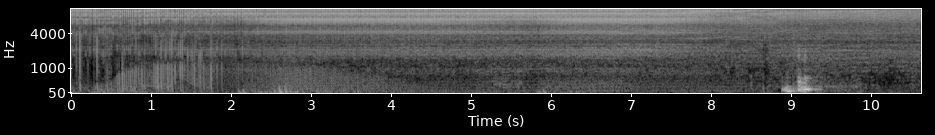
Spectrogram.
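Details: Homebuilt Tesla-style HF high-voltage generator (neon sign transformer, tube spark gap, first two tubes slightly misaligned but judged good enough): steady fizzing hiss with fast uneven snapping; gap firing continuously, working.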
